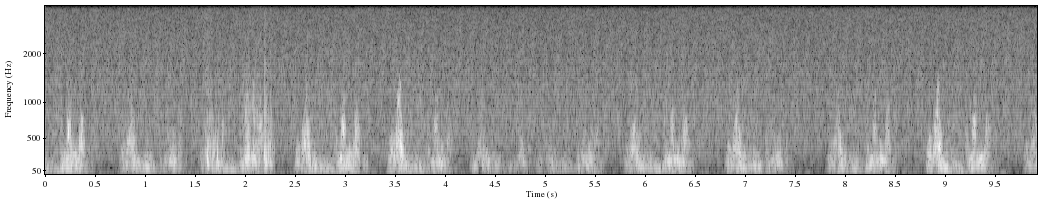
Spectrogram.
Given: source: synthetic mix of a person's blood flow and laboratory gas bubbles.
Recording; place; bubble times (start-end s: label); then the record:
Doppler ultrasound of blood flow; precordium
1.57-1.81 s: bubbles
1.97-2.30 s: bubbles
From the record:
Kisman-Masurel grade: 213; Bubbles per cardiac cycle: several, 3 to 8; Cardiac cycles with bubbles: 1 to 10%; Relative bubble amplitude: loud (0.450 to 0.775); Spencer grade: 1 (occasional bubble signal discernible with the cardiac motion signal, with majority of cardiac periods free of bubbles); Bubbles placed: only in the low amplitude regions of the cardiac cycle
